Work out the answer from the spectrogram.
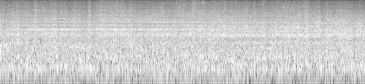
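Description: Container freight train's wagons rolling past at speed close by: a loud, steady rumble of steel wheels on the rails.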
